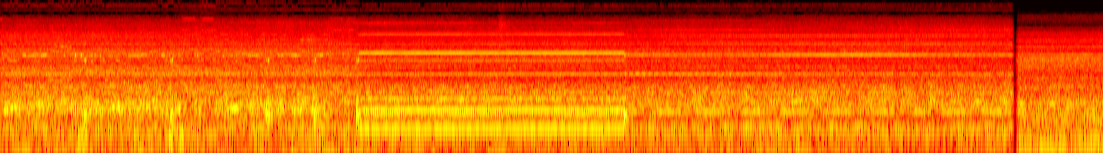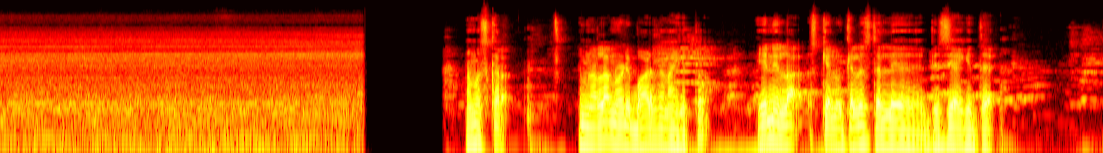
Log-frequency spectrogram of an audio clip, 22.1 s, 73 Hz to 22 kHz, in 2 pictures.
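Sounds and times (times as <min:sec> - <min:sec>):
three d printer motor whine: 0:00.0 - 0:14.7.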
